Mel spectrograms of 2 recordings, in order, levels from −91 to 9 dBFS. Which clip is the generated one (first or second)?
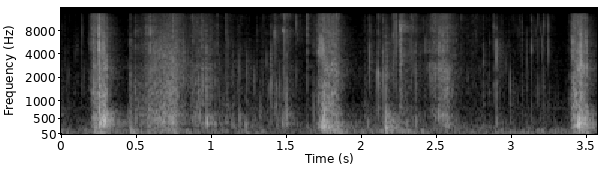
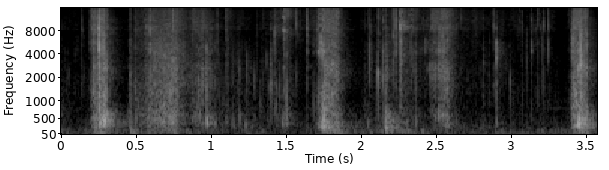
first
